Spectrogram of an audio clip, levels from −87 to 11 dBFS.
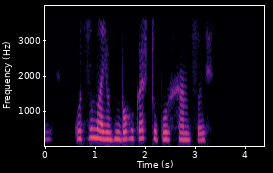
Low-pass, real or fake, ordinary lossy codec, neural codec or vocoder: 3.6 kHz; fake; AAC, 32 kbps; codec, 16 kHz, about 1 kbps, DyCAST, with the encoder's durations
